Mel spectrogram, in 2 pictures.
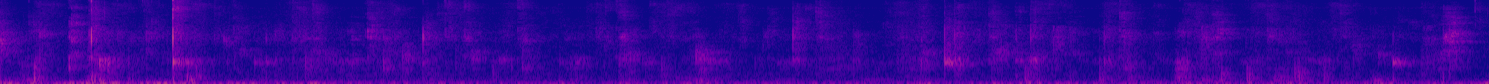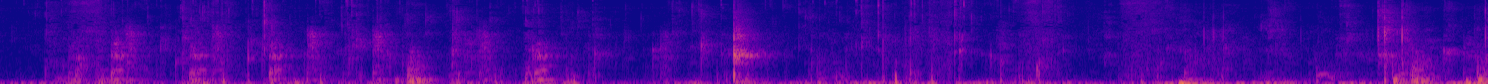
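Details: French Bulldog feeding on raw meat and quail: quiet licking and smacking at first, then louder sustained crunching of bone and wet chewing in an indoor room.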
